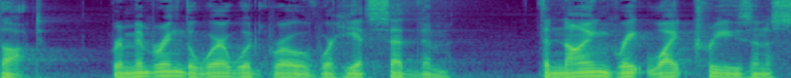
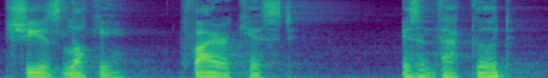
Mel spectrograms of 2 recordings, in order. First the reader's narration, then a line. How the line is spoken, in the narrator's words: whispered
